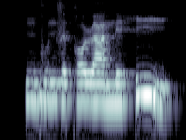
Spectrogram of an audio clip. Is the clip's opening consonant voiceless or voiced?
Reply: voiced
